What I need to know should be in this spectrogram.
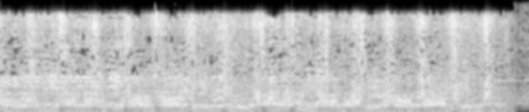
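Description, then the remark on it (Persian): A large crowd of protesters in the streets of Borujerd, Lorestan province, chants loudly and steadily, voices rising together in repeated rhythmic bursts, with shouts carrying over a dense, continuous roar of many people. “همزمان با این مراسم در برخی از شهرهای استان لرستان هم معترضان به خیابان‌ها آمده بودند.”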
